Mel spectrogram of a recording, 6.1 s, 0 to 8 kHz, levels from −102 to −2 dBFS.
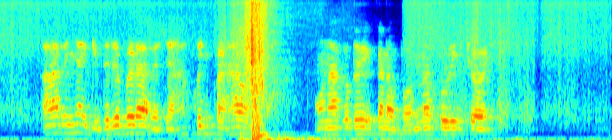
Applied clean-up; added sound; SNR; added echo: none; Insect; -1 dB; reverberation time 0.2 s.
